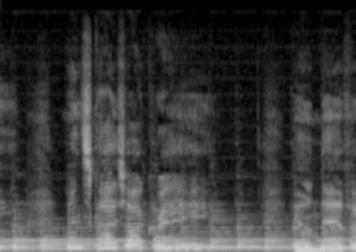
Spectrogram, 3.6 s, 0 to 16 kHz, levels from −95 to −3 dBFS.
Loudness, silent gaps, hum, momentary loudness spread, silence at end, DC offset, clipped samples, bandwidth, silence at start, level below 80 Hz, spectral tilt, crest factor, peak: -26 LUFS; none; none; 7 LU; 0 s; under 0.1%; under 0.1%; 14 kHz; 0 s; -54 dBFS; -5 dB/octave; 14 dB; -10 dBFS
